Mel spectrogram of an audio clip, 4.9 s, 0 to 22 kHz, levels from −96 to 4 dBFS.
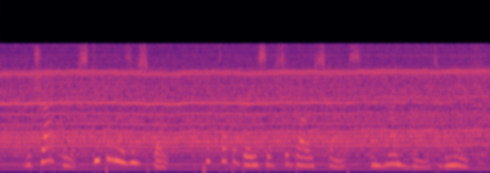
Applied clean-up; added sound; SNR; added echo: none; Sawing / Engine; -5 dB; none.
